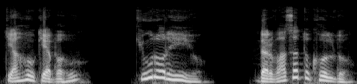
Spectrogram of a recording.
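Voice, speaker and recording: A woman voicing an angry older mother-in-law who scolds loudly in a high voice in a storybook tale. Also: wildly swooping pitch, husky, full character voice. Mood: alarmed.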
